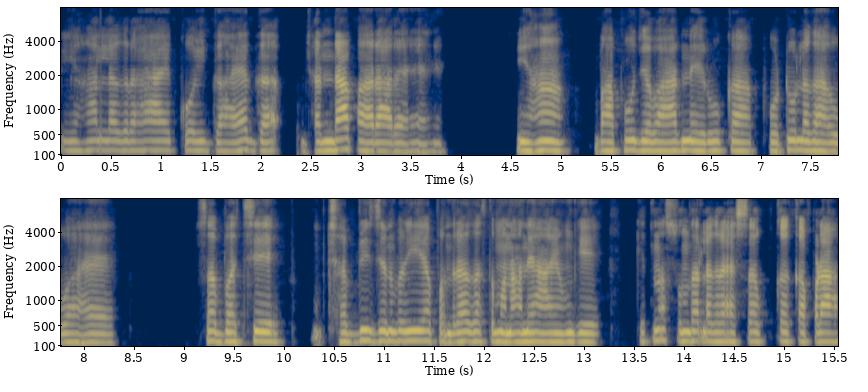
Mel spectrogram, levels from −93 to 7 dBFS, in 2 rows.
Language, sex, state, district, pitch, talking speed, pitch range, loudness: Hindi, female, Bihar, Lakhisarai, 180 Hz, 145 wpm, 175-185 Hz, -19 LUFS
